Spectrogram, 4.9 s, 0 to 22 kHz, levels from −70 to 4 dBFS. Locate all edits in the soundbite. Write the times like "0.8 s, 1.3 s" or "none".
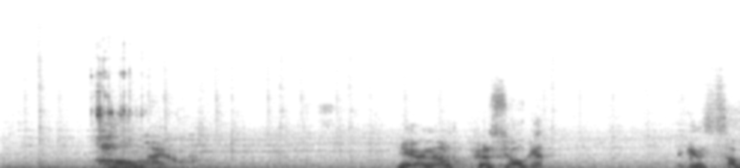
none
